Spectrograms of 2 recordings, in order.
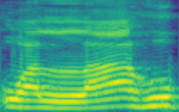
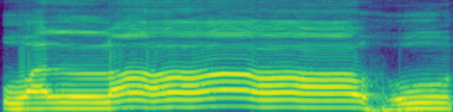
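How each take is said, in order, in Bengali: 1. ডাবল ল পাতলা ও সরু। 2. ডাবল ল মোটা ও ভারী। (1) "তাহলে আর পড়াটা শুদ্ধ হবে না" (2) "ল করে মোট অর্থাৎ মোটা করে পড়তে হয়"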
